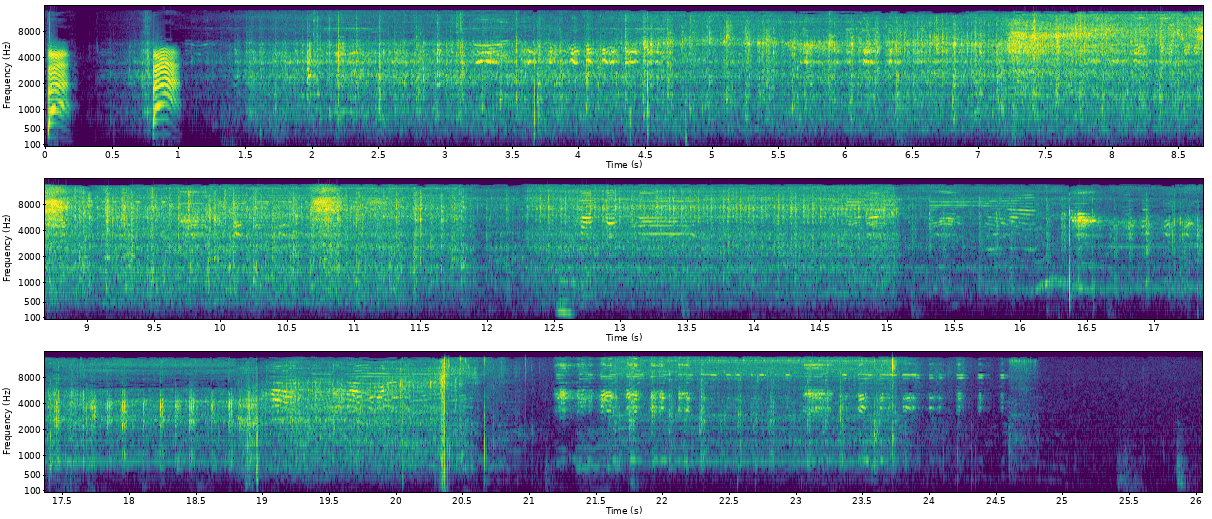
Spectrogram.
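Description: A motorized animated Halloween prop whirs as it moves up and down.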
